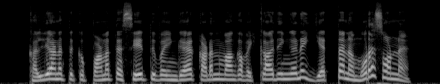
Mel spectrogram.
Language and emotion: Tamil, angry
